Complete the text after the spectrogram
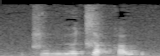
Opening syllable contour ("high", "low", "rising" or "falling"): low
